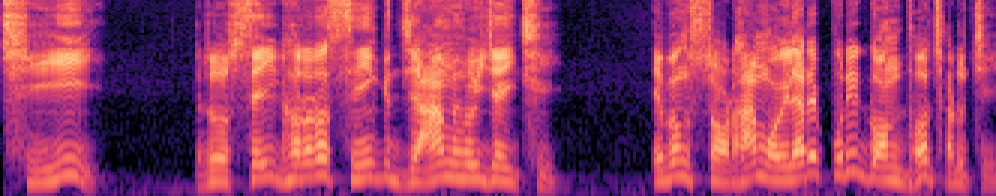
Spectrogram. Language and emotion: Odia, disgusted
